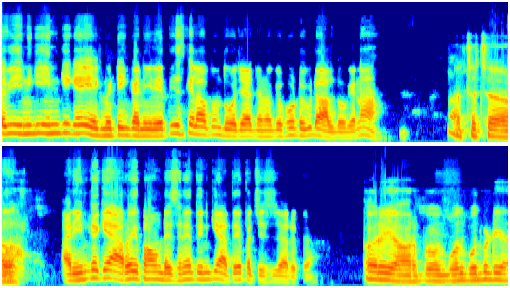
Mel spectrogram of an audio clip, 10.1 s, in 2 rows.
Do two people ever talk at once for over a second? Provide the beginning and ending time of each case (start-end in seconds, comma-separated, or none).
none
